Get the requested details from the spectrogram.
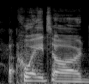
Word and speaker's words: Qatar: It is spelled Q-A-T-A-R, but it is not Qatar. It is not Qatar, dog. It is like a cut fastball. It's Qatar. Qatar is the host city.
